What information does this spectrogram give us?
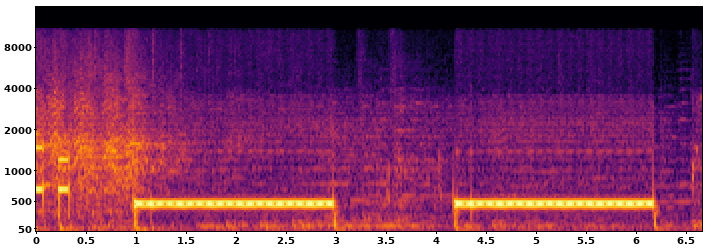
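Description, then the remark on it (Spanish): A telephone number being dialed: a quick burst of keypad beeps, then two long, steady mid-pitched ringing tones separated by a pause, with no one speaking. “Nomás con el nombre de Franco vamos a tratar de, de hacer algo, ¿ok? Vamos a marcar.”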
